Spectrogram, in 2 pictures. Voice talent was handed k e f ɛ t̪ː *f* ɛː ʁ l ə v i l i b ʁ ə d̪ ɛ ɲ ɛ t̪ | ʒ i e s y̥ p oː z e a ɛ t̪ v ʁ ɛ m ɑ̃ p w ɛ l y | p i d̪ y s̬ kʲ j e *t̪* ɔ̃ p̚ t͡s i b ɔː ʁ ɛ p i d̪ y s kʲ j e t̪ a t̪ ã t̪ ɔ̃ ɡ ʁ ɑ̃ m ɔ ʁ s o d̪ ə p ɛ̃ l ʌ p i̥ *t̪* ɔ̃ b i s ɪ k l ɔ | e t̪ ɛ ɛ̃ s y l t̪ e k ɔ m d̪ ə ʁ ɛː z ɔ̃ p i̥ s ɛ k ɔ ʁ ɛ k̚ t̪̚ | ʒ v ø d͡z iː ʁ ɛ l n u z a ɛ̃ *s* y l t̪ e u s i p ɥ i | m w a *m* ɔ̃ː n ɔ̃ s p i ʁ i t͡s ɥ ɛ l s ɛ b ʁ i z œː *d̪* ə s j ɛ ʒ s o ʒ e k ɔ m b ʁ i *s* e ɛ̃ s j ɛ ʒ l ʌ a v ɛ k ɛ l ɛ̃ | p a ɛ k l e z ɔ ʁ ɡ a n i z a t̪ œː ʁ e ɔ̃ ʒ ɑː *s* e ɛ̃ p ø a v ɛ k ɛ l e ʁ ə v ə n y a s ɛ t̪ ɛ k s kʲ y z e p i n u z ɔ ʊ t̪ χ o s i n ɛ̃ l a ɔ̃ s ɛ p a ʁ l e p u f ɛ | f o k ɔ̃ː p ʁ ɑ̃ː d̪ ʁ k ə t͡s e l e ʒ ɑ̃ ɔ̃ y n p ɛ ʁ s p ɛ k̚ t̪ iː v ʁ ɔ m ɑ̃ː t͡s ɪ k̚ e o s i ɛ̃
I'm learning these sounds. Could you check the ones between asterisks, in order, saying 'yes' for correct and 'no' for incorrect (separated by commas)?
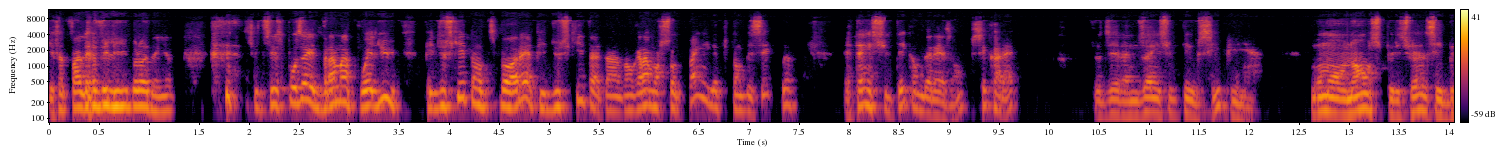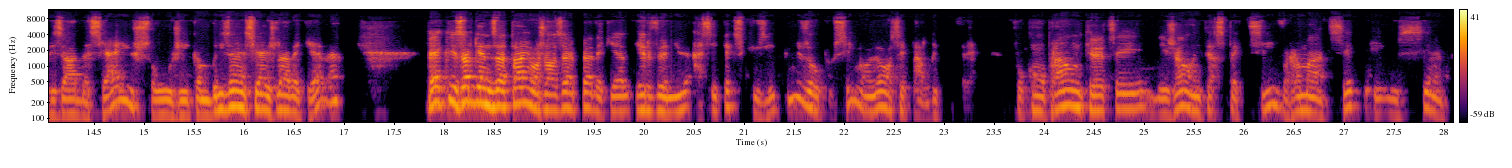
yes, yes, yes, yes, yes, yes, no, no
